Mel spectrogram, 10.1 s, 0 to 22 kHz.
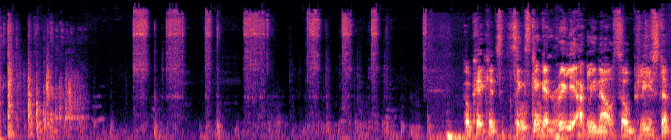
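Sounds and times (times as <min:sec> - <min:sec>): hand tool ratcheting and scraping: 0:02.0 - 0:06.5.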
